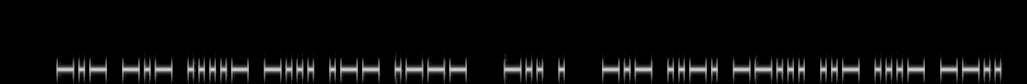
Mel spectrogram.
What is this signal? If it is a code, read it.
Morse code, heard as a keyed tone, about 22 wpm, 700 Hz. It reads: KK4BWJ DE KF7UVZ
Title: USA Callsign DE Callsign - 6 Characters - 22wpm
